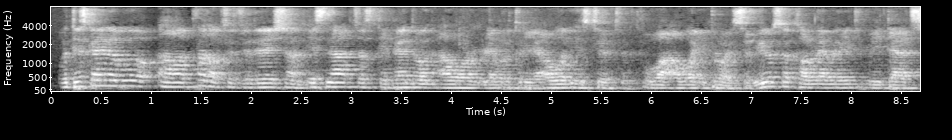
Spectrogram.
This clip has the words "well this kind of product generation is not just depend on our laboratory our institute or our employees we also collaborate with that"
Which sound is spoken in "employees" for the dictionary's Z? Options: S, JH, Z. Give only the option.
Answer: S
